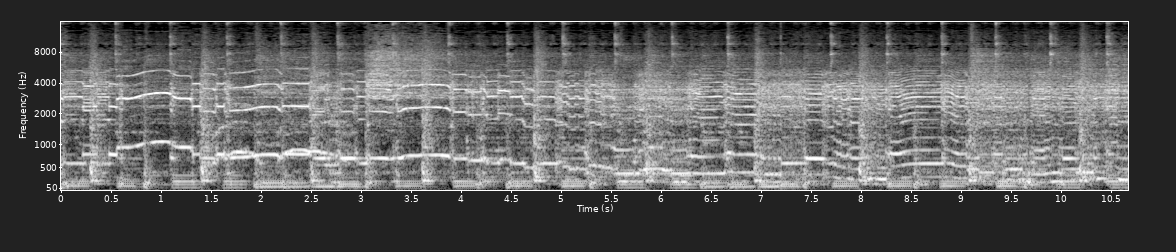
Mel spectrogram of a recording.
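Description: A live rock band playing: an electric guitar leads with bent notes and vibrato over bass guitar and drum kit.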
